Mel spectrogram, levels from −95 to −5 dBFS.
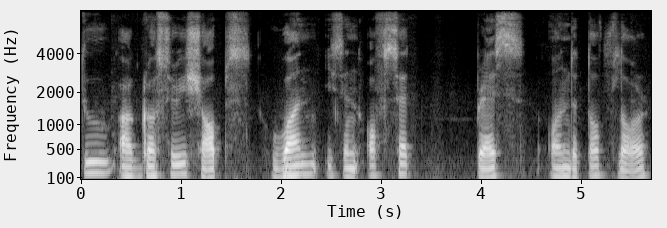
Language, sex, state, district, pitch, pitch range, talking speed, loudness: English, male, Nagaland, Kohima, 115 Hz, 105-125 Hz, 135 wpm, -21 LUFS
